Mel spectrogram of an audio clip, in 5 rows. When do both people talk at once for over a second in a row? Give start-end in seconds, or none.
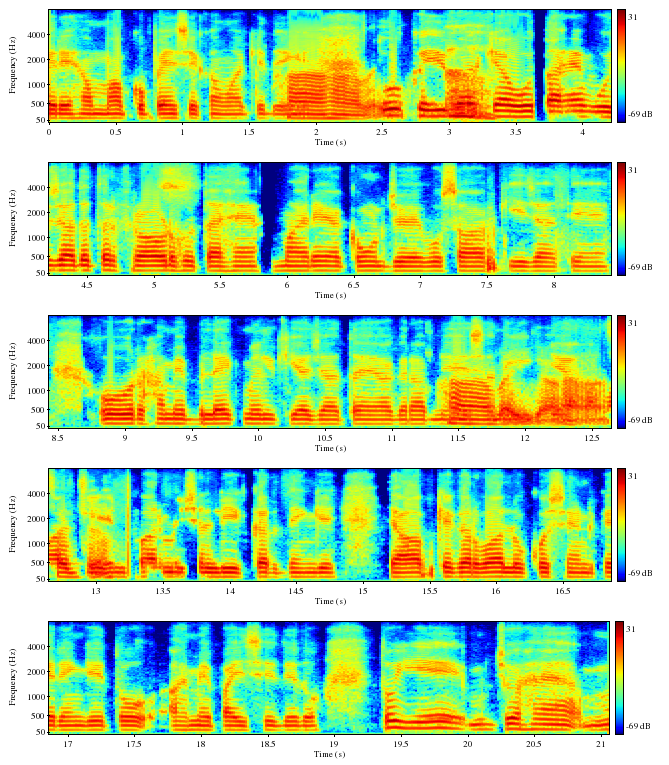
11.4-13.0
